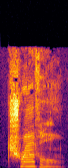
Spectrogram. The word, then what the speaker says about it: travel: 소리에 있어요는 있는데는 없거든요 근데 요게 뭐 두 개가 만나면 그렇게 되냐면 TR 그래서 트르 트르 트래블 요렇게 하겠지만 실제 발음은 츄러스에 가깝습니다 추 travel에 더 가까워요 travel C네 센트럴시티 이렇게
